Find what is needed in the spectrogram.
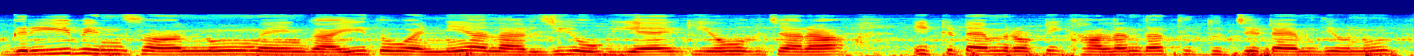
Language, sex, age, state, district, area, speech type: Punjabi, female, 30-45, Punjab, Mansa, urban, spontaneous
